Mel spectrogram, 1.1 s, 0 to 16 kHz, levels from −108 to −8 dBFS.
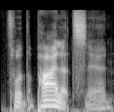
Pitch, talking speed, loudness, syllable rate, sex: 105 Hz, 260 wpm, -19 LUFS, 5.4 syllables/s, male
